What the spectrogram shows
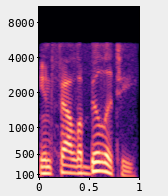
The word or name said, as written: infallibility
